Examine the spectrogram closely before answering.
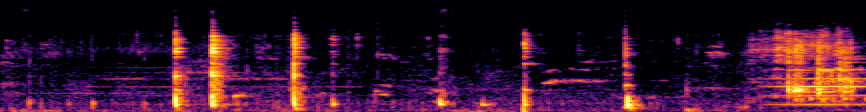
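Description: A ladle clinks against a metal pan.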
